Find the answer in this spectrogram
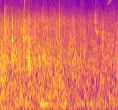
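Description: Quiet room with faint scattered clicks and light rustling, such as handling and small movements near a lapel microphone.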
